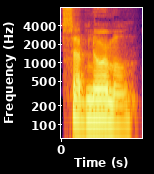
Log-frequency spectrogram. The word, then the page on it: subnormal: American English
